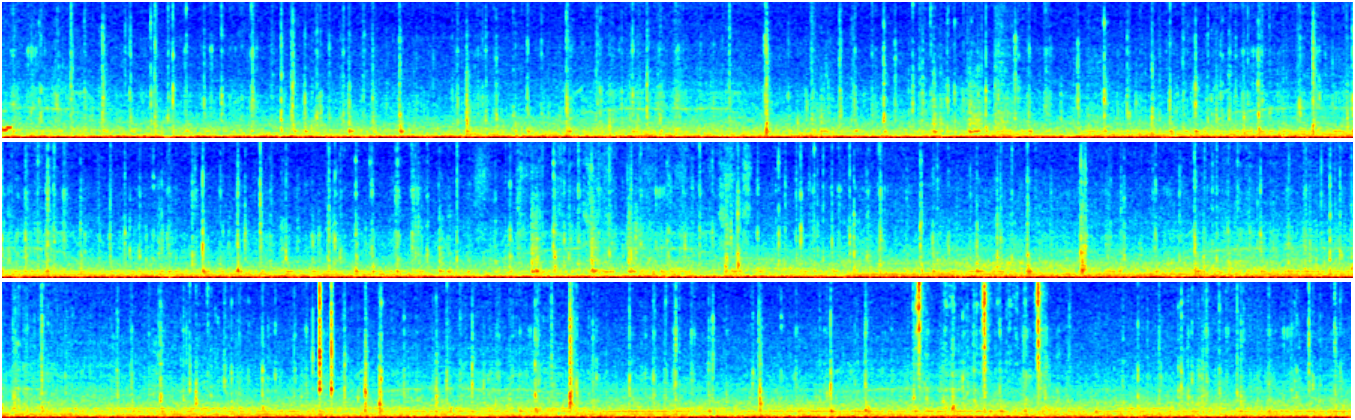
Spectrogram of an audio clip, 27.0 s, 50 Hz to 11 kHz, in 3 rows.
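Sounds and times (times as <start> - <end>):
faint steady hum: 0.0 - 27.0
computer keyboard typing: 19.0 - 27.0.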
